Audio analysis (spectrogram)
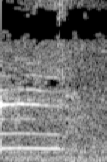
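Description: A short, clear meow, apparently a human voice imitating a cat, sounds briefly and close in a quiet room.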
